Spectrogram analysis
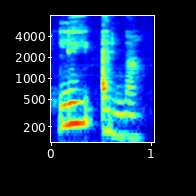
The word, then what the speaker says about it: لأنّ: you put them together you pronounce it Leanna Leanna because the Anna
